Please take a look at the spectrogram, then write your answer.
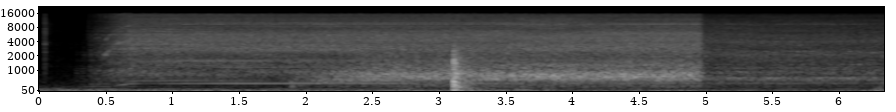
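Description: Shaper Origin handheld CNC router plunge cutting wood while building tambour doors, a steady loud high whine for several seconds with a sharp click midway before the motor drops away, no talking.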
